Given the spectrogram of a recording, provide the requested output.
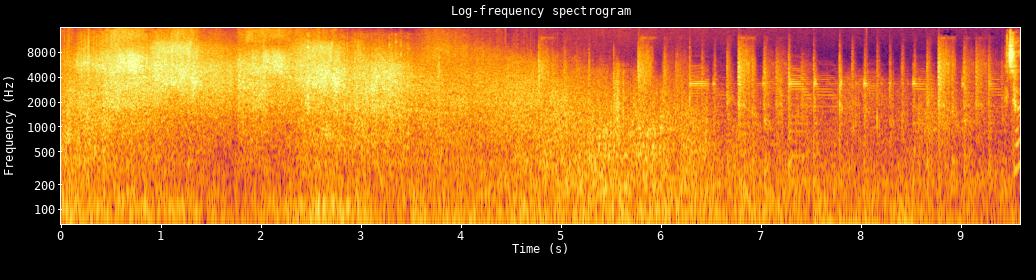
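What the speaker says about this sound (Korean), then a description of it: "저기 보세요. 별이 폭발하고 있습니다." A star blowing apart in a supernova explosion within the Eta Carinae nebula, rendered as a loud, sustained rumbling boom that roars steadily for the whole stretch with crackling bursts layered on top.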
